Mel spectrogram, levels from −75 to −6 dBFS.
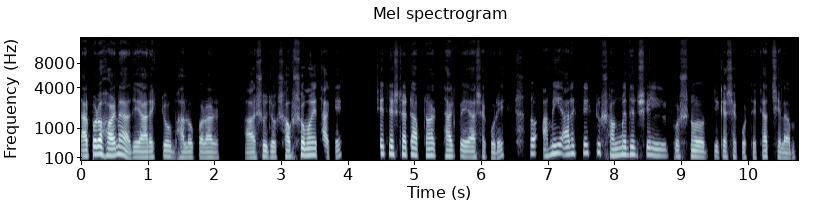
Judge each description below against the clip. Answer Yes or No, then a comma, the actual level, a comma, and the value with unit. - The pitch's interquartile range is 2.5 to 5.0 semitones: No, wide, 5.6 semitones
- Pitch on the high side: No, medium, 140 Hz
